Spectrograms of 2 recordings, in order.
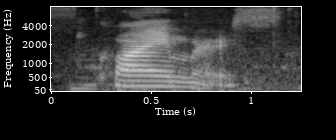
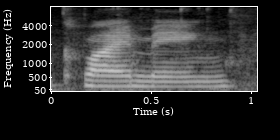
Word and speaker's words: climb: were struggling to pronounce it's a silent B in this word climers climbers silent silent be clim climb climbing climing and it means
